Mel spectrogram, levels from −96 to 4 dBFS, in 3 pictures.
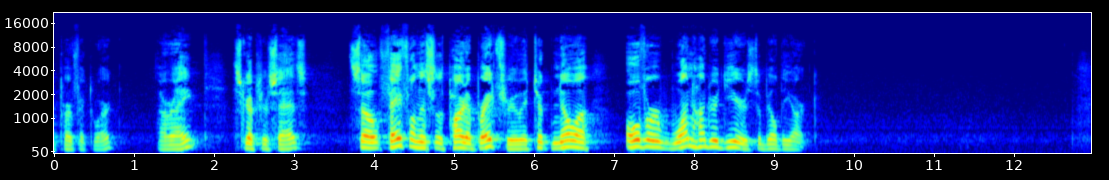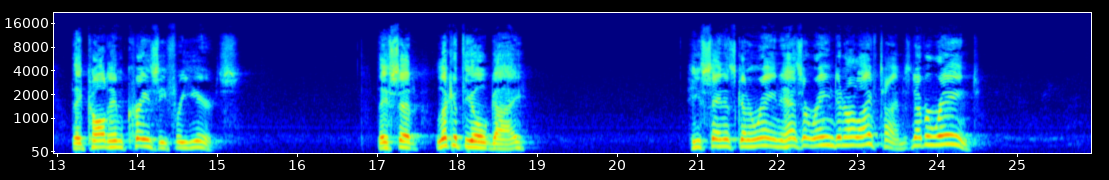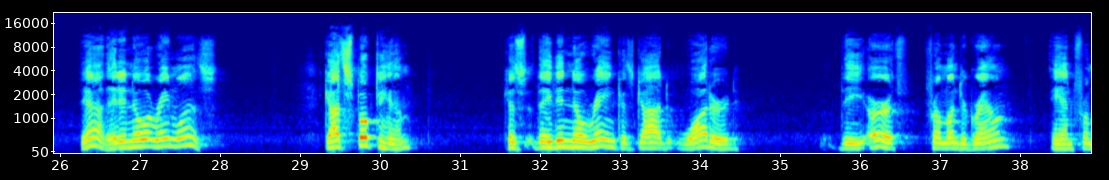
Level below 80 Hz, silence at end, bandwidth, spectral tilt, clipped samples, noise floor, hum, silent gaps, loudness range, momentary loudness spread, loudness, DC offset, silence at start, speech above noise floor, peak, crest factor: -80 dBFS; 0 s; 14.5 kHz; -5 dB/octave; under 0.1%; -77 dBFS; none; none; 7 LU; 17 LU; -28 LUFS; under 0.1%; 0.15 s; 49 dB; -6 dBFS; 24 dB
